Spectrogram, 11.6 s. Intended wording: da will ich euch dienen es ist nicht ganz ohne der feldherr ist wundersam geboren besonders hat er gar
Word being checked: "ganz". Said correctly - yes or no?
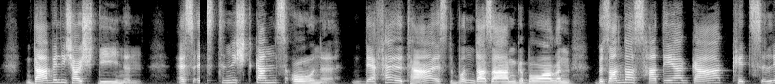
yes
